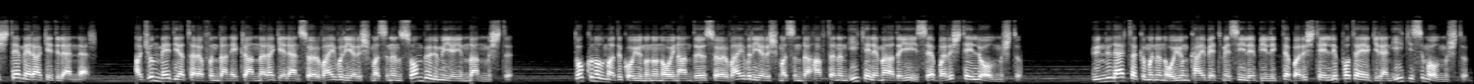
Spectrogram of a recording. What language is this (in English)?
Turkish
